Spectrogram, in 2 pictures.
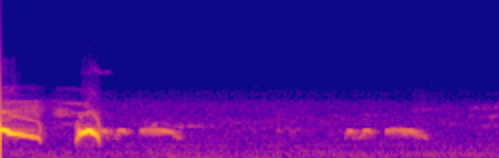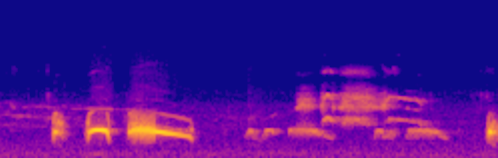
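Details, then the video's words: Spotted dove with a "thổ"-style voice, kept as a decoy to provoke wild doves into calling. It gives scattered deep coo phrases with gaps between them. A fainter, higher warbling sound follows near the end. "cu gay giong tho cuc dinh, chuẩn gáy gọi kích bổi nhanh gáy nổi nhanh"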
